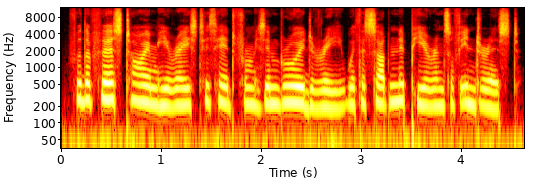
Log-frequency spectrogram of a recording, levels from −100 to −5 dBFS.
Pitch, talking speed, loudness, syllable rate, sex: 215 Hz, 205 wpm, -17 LUFS, 6.0 syllables/s, female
